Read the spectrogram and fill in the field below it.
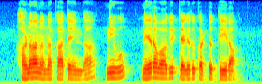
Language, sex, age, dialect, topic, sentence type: Kannada, male, 41-45, Coastal/Dakshin, banking, question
